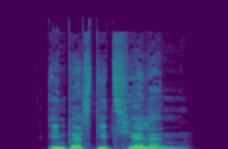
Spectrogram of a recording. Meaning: inflection of interstitiell: 1. strong genitive masculine/neuter singular 2. weak/mixed genitive/dative all-gender singular 3. strong/weak/mixed accusative masculine singular 4. strong dative plural
- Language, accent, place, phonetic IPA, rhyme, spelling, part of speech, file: German, Germany, Berlin, [ɪntɐstiˈt͡si̯ɛlən], -ɛlən, interstitiellen, adjective, De-interstitiellen.ogg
